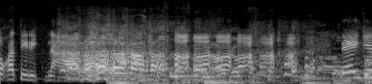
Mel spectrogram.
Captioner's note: laughter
